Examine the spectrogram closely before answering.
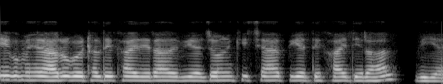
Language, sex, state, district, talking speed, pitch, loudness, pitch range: Bhojpuri, female, Uttar Pradesh, Deoria, 205 wpm, 185 Hz, -18 LUFS, 180-190 Hz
